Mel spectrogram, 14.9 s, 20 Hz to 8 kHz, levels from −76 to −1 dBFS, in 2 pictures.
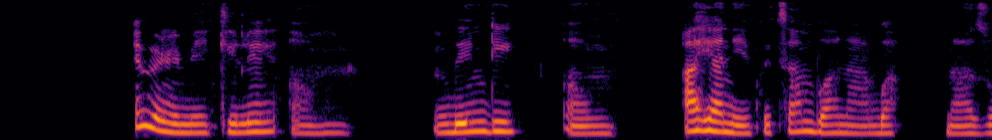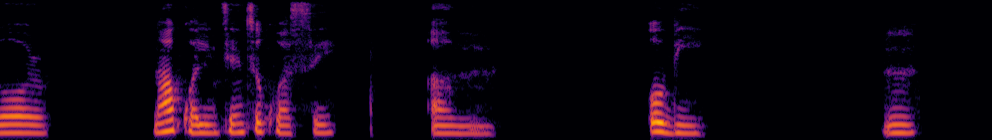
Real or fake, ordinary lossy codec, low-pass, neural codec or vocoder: real; none; none; none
